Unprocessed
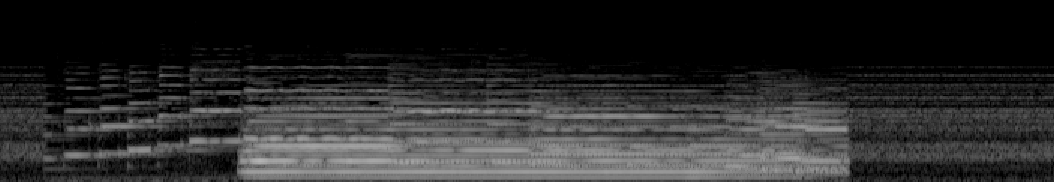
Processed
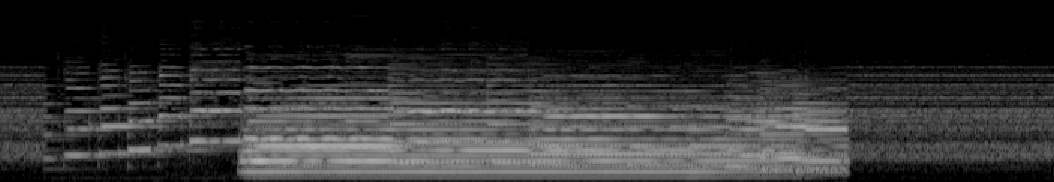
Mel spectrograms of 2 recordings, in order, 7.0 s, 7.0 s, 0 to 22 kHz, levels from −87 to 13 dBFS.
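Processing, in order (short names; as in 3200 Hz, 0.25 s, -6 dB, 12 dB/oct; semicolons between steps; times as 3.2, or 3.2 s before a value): HPF 990 Hz 6 dB/oct; gain +7 dB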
